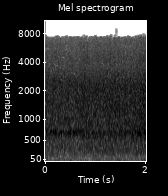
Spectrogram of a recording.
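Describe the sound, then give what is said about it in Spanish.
A football stadium crowd gives a thunderous ovation during a Barça match, a dense, unbroken roar of applause that stays loud and steady and swells slightly toward the end. “y ovación atronadora de nuevo en todo el estadio.”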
